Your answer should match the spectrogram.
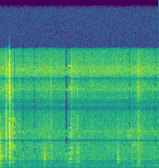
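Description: Faint clicks of a cardboard box and clear plastic tray being handled as the packaging is opened, a few scattered ticks in near quiet, the first just after the start the clearest.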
